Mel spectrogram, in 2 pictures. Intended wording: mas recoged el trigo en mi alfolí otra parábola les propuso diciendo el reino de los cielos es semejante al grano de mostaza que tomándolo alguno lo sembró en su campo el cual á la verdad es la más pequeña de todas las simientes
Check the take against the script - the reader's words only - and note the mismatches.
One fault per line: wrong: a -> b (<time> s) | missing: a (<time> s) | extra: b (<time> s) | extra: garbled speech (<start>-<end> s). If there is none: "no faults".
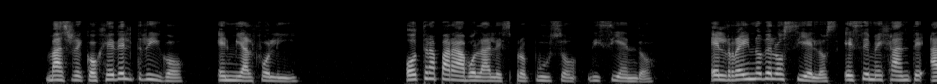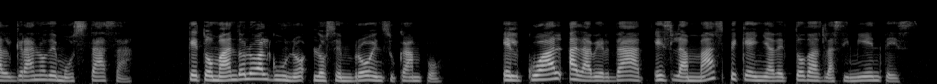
no faults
